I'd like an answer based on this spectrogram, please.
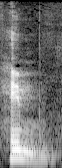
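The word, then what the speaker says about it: hymn: ಇದೇನಾಗುತ್ತೆ ಅವಾಗ au ಆ ಟಮ್ atom atom ಇದು ಹಿಮ್ ಹಿಮ್ ಇದು ಕಾ ಲಂ ಕಾಲಂ ಕಾಲಂ ಇದು ಸೋಲಂ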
